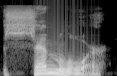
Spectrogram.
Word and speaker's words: semlor: I've heard some version of most of these on this list, but I am unfamiliar with semlor. Am I even saying that correctly? Semlor? – I think you are.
